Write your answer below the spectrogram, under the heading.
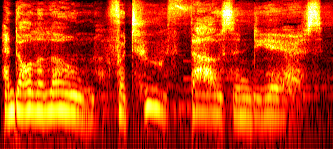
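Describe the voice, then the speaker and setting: A woman's voice: on the low side, fairly even intonation, takes it slowly, a little mellow, soft background music. A woman voicing a solemn, commanding ancient priestess in a video game, with a stately, archaic manner. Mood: sombre sympathy. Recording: long hall reverb.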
